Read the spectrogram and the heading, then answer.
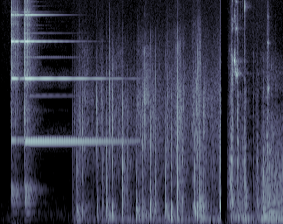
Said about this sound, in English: Suddenly the doorbell rang.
